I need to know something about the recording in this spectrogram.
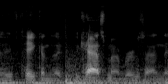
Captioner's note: none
